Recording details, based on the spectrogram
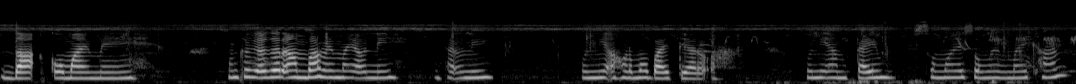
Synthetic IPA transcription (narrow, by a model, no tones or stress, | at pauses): d̪aʔkɔmajmɛ | ɔnkʰaɡɛəɡəɾambamɛmajaʔunikʰanuni | uniaaɦɔɽmɔbajt̪ɛjaɾɔ̰ʔa | uniamʈajmsɔmɔjsɔmɔjmajkʰan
